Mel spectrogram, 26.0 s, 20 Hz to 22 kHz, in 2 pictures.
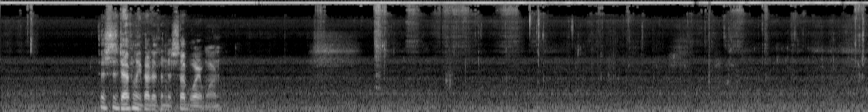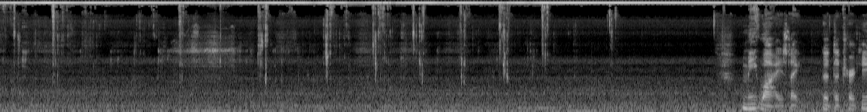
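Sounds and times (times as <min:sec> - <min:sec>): car cabin hum: 0:00.0 - 0:26.0
person chewing sandwich: 0:04.5 - 0:24.1
wet mouth clicks: 0:05.6 - 0:21.4.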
